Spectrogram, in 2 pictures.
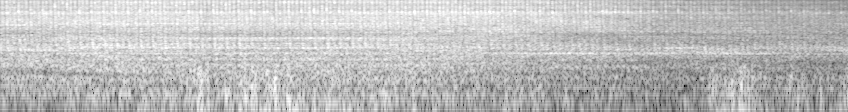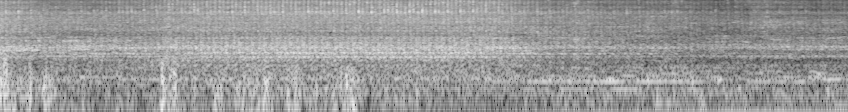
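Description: Dodge Dakota engine running with a heavy, rapid knock, loud up close and then fainter from about eight seconds in. Coolant has mixed into the oil, which the owner puts down to a failed head gasket or a cracked head or block.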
